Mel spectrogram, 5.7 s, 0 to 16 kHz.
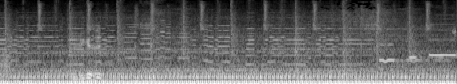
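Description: Honda NC750S DCT motorcycle held in second gear on Honister Pass in the Lake District, its engine a steady, unbroken low drone under continuous road and wind rush for the whole stretch.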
